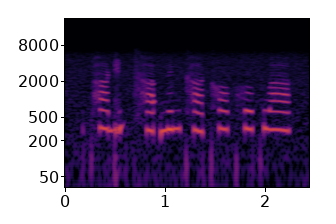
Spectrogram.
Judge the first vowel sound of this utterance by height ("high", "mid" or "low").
low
